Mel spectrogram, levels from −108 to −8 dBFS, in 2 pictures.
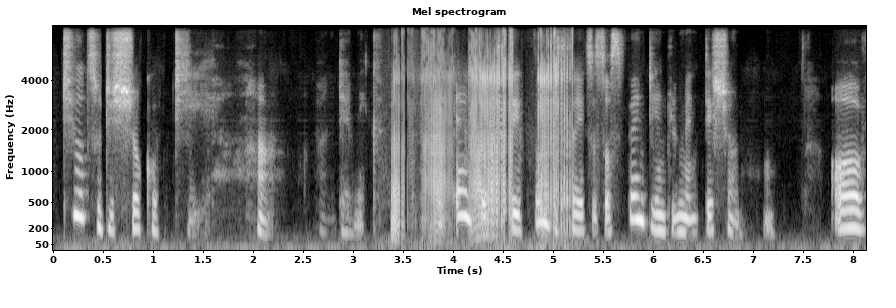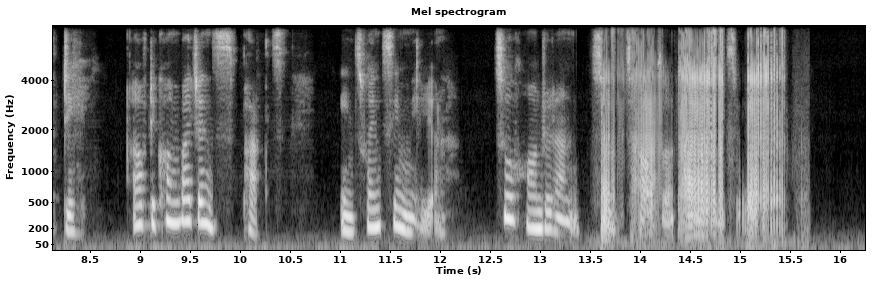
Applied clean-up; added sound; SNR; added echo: neural diffusion model UNIVERSE++.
